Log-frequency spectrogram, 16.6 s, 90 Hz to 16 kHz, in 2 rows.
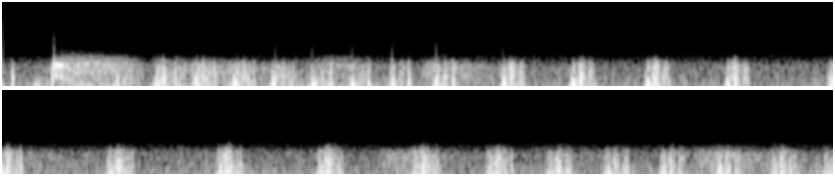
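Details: Male heart recorded at the pulmonic area during pushes (straining): steady heart sounds at about 75 a minute with odd soft extra sounds, especially after releasing each breath; uncertain whether a murmur or a split.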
